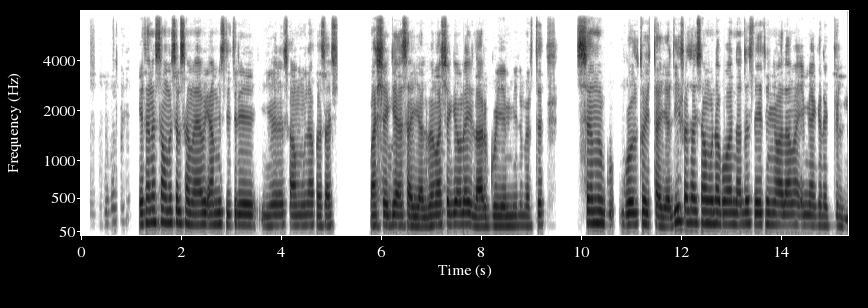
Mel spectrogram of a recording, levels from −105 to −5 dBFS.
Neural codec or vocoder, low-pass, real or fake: none; 7.2 kHz; real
